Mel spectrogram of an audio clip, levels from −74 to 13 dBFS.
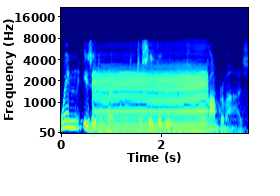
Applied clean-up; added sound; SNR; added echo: none; Wind instrument, woodwind instrument; -2 dB; none.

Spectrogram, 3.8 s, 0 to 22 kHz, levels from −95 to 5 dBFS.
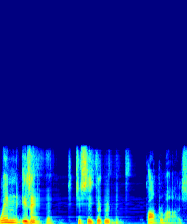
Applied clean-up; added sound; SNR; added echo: neural mask model DeepFilterNet 3.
